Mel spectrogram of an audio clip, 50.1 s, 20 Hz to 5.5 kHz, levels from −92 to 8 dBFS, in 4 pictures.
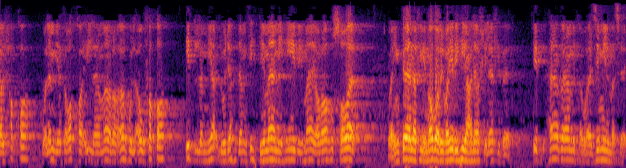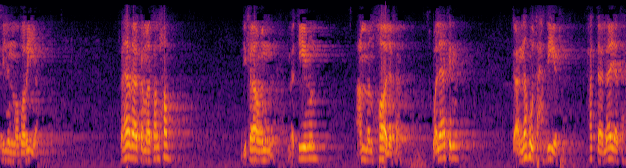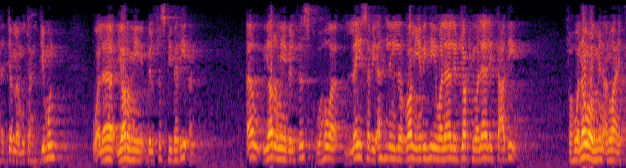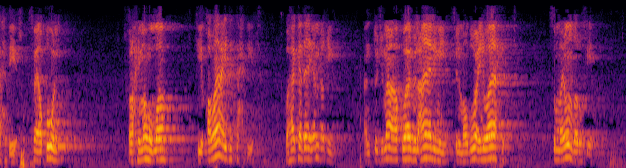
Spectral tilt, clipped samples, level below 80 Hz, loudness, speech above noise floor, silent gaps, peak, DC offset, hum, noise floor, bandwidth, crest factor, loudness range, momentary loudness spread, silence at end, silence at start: -8.5 dB/octave; under 0.1%; -50 dBFS; -15 LUFS; 37 dB; none; 0 dBFS; under 0.1%; none; -52 dBFS; 5.2 kHz; 16 dB; 7 LU; 17 LU; 0.6 s; 0 s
